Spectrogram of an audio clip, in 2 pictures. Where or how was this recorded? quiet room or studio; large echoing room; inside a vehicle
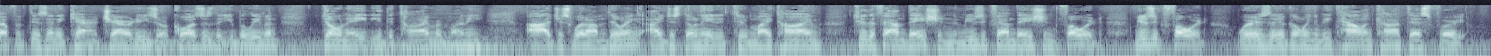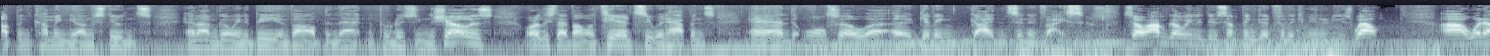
inside a vehicle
